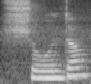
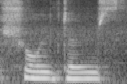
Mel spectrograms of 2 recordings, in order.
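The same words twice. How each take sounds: First: शोल्डर with the end r dropped, British style, like shoulda. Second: शोल्डर्स with the final r clearly sounded, American style. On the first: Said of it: "British में ये होगा शोल्डर". (शोल्डर British ढंग से, आख़िरी आर छोड़ते हुए) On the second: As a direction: say शोल्डर्स rolling the r at the end. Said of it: "जो आर है वो अमेरिकन, सही तरह प्रोनाउंस होता है". (शोल्डर्स अमेरिकन ढंग से, आख़िरी आर साफ़ बोलते हुए) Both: Shown as a demonstration.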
